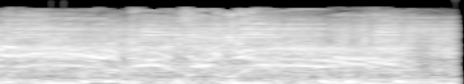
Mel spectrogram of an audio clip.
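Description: Hardcore punk/metal band playing loud and fast, with rapid drum hits under a dense band sound and shouted vocals.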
